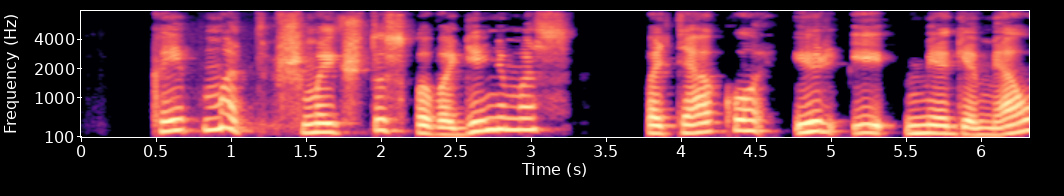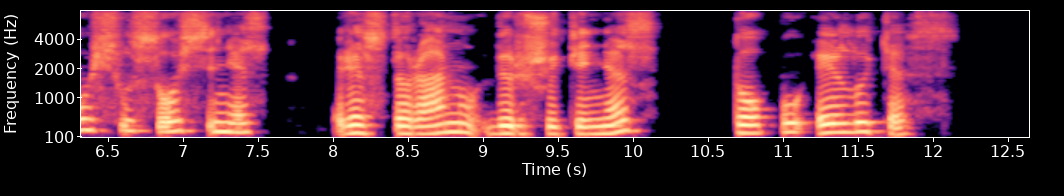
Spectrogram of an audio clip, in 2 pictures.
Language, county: Lithuanian, Utena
